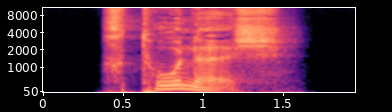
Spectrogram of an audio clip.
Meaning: chthonic
- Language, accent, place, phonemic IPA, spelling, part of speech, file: German, Germany, Berlin, /ˈçtoːnɪʃ/, chthonisch, adjective, De-chthonisch.ogg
